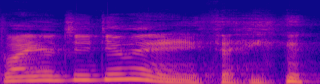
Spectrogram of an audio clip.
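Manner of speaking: high-pitched, exasperated protest; half-laughing disbelief at a useless character; mock incredulous question. Mock pleading with the movie character.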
